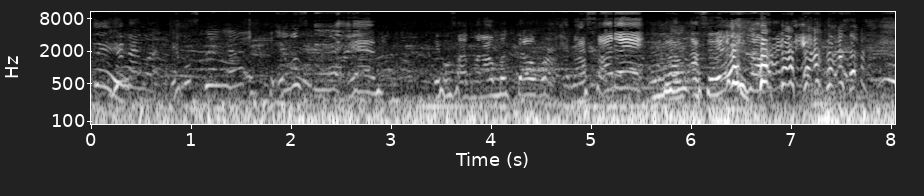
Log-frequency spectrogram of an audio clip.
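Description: Several women's voices chatting over one another, with laughter near the end, over a steady low rumble.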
